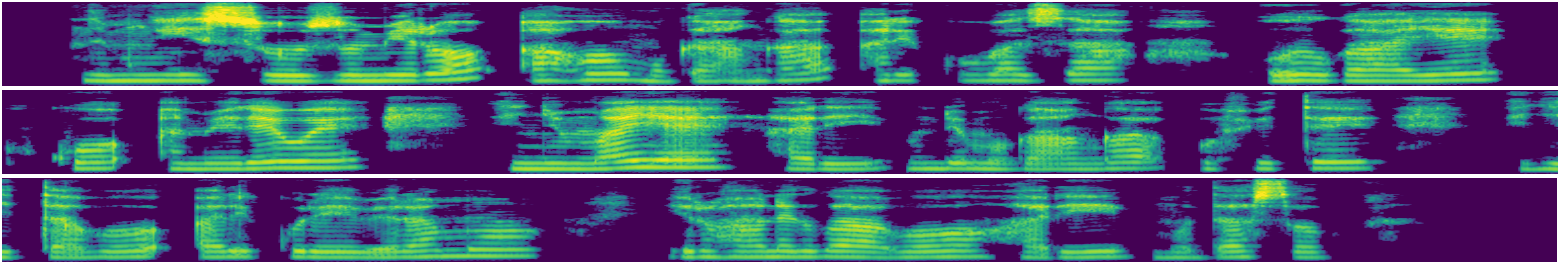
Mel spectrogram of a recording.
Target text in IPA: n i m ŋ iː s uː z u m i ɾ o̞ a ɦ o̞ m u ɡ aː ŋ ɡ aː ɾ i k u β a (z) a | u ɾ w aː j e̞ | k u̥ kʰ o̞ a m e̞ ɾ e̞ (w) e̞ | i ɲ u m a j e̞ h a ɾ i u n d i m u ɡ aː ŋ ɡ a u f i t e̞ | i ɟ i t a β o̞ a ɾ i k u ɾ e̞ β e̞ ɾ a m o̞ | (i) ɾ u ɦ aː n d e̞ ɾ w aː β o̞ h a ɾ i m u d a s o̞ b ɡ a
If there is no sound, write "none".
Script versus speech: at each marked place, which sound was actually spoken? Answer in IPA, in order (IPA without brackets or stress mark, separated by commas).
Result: z, w, i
